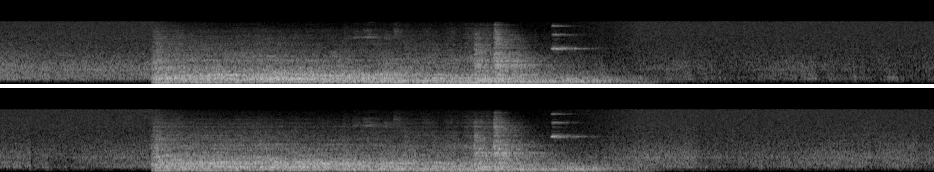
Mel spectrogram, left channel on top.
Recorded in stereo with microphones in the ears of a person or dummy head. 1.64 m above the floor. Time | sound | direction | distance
1.5 | a sliding door | 35° right (ahead or behind) | 1.2 m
